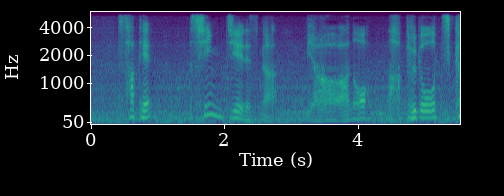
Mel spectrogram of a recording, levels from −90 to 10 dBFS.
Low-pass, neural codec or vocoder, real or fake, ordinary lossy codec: 5.4 kHz; codec, 16 kHz, 0.8 kbps, ZipCodec; fake; none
